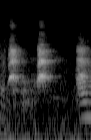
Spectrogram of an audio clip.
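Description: A dog barks three times in a steady, evenly spaced rhythm, each bark short and sharp, with no one speaking.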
